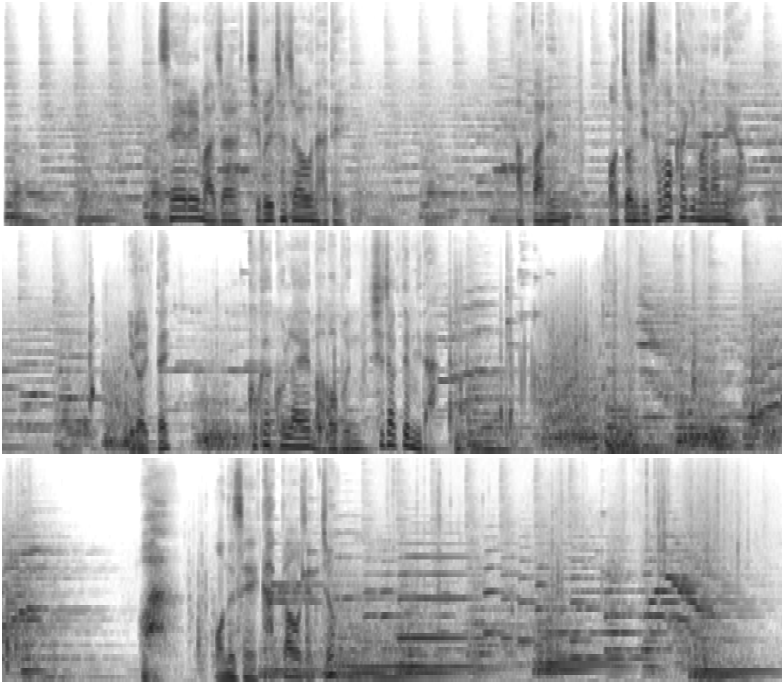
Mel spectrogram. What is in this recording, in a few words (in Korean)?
차분한 진중한 30대; 코카콜라; 코카 콜라 2022년 리얼매직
